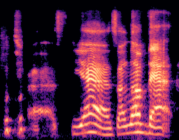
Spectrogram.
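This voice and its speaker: A woman's voice: mid-range voice, drawn-out words, sharp tone, no echo. A woman with a Texas accent moderating a panel discussion, upbeat and cheering on her guests.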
